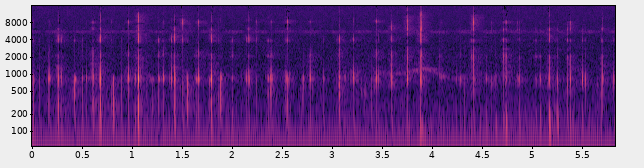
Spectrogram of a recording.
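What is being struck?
Wooden colour pencil.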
